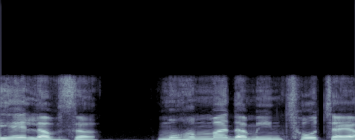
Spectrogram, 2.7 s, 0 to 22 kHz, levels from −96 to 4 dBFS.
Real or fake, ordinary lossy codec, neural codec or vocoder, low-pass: fake; none; vocoder, 22.05 kHz, 80 mel bands, Vocos; 9.9 kHz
